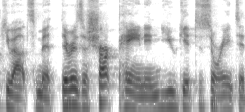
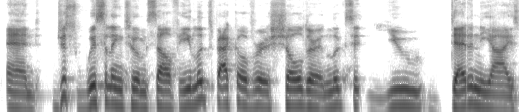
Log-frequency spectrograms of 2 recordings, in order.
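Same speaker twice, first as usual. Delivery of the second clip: normal talking voice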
